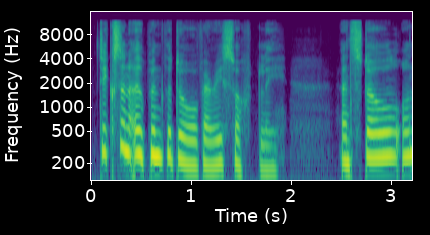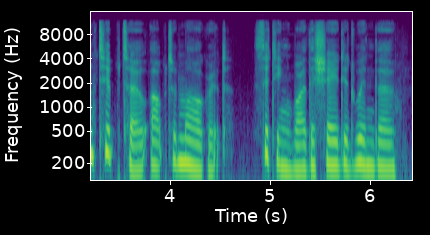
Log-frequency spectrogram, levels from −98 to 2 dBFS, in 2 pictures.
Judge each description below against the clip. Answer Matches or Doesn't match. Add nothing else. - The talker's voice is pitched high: Matches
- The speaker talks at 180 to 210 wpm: Doesn't match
